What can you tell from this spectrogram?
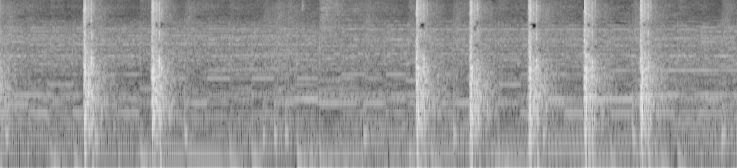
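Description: Pistol shots: two shots a little over half a second apart about a second in, then a pause of over two seconds, then five more at a steady pace of nearly two a second. Background music plays underneath.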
